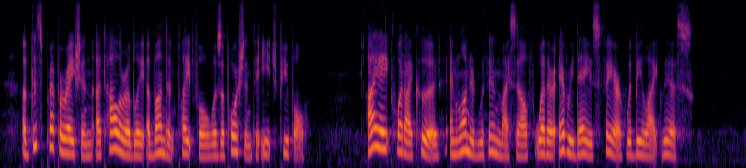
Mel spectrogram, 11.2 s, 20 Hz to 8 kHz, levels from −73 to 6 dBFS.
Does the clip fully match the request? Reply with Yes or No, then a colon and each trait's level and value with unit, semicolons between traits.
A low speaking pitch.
No: high, 195 Hz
